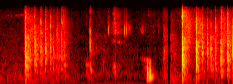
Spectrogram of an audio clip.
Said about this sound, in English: No, not behind the desk. Shit, bye-bye new dice.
